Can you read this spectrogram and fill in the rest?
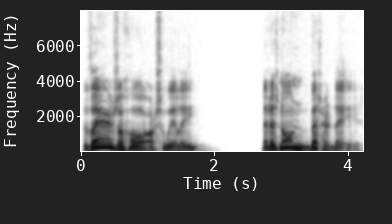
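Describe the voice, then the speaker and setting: A hearty old country grandfather, as a man acts him out. He is kindly and good-humoured, speaking deliberately with big swings of pitch. The storybook recording is a little dull. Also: wildly swooping pitch, full character voice. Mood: musing, kindly. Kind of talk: dramatic audiobook character voice.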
